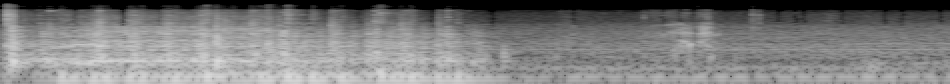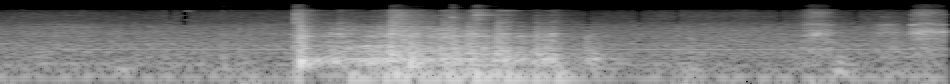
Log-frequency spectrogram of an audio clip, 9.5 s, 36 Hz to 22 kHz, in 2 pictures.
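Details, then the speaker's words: Beaver amphibious vehicle with a blown engine replaced by a homemade drive train, cranked on 12-volt deep-cycle batteries: two bursts of steady cranking at about three turns per second with no firing; owner suspects no gas. "yeah probably no gas in it"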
